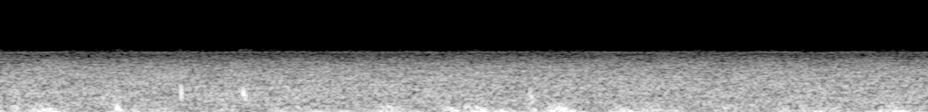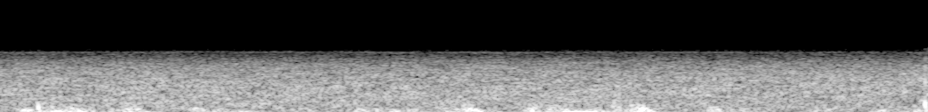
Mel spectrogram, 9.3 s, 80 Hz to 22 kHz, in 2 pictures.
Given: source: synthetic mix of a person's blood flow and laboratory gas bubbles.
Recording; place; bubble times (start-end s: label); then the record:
Doppler ultrasound of blood flow; precordium
0.53-0.64 s: bubbles
0.86-0.94 s: bubbles
1.18-1.28 s: bubbles
4.80-4.87 s: bubbles
9.22-9.28 s: bubbles
From the record:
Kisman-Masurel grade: 123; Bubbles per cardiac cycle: 1 to 2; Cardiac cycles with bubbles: 10 to 50%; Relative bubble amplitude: loud (0.450 to 0.775); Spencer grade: 2 (many but less than half of the cardiac periods contain bubble signals, singularly or in groups); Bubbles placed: anywhere in the cardiac cycle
